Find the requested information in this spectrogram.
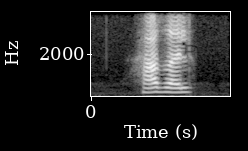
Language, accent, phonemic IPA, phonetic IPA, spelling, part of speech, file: Armenian, Eastern Armenian, /hɑˈzel/, [hɑzél], հազել, verb, Hy-հազել.ogg
- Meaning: to immolate, offer up, sacrifice to idols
